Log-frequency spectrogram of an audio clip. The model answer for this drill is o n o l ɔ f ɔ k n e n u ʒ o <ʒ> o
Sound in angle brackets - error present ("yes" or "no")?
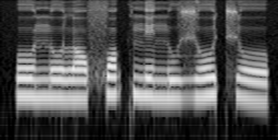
yes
